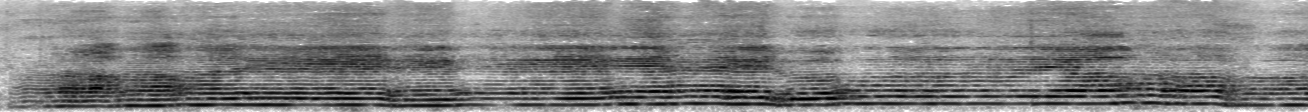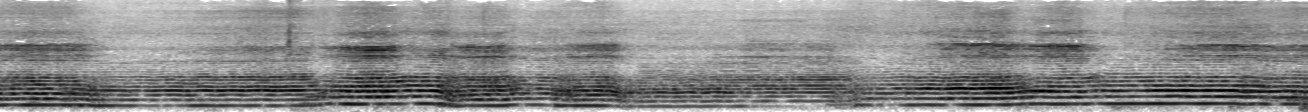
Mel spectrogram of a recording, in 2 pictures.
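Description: Gregorian chant in Latin, sung unaccompanied in unison by men's voices. The melody moves slowly in long held notes that step from pitch to pitch.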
